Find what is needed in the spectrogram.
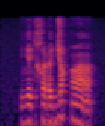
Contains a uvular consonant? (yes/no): yes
